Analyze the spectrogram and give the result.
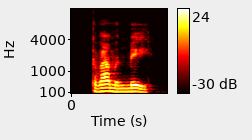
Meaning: inflection of meekomen: 1. plural past indicative 2. plural past subjunctive
- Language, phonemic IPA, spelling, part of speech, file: Dutch, /ˈkwamə(n) ˈme/, kwamen mee, verb, Nl-kwamen mee.ogg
